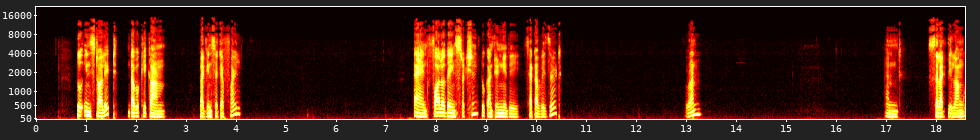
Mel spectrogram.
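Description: A young man speaks calmly into a microphone, in short bursts with pauses.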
